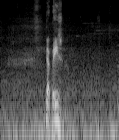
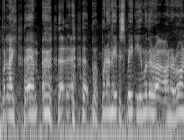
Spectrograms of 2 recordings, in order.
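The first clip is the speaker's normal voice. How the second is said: higher, halting mock of a flustered woman; stammering assistant mocked; 5 semitones higher than usual. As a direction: stutter through it like she's lost for words. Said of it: "And then she said".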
